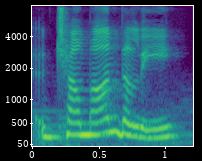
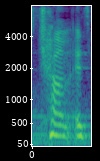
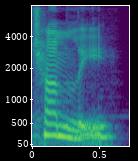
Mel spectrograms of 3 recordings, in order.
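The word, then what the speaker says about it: Cholmondeley: And apparently I I just found it out but um but yeah apparently chandeli is not chandeli it's chum it's pronounced chumi make it don't make it not make sense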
